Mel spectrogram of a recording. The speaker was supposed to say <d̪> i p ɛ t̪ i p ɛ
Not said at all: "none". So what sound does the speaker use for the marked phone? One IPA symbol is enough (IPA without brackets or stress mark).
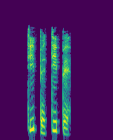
t̪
